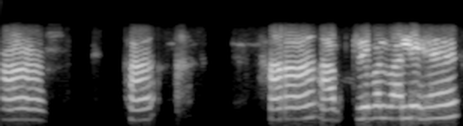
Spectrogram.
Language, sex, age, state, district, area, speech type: Hindi, female, 30-45, Bihar, Muzaffarpur, rural, conversation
